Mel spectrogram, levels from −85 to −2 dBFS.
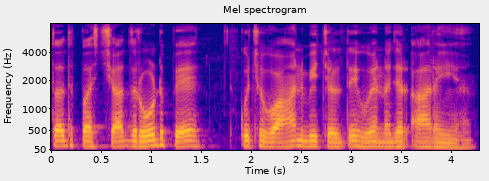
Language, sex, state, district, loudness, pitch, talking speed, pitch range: Hindi, male, Jharkhand, Palamu, -16 LUFS, 115 Hz, 180 wpm, 110-120 Hz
